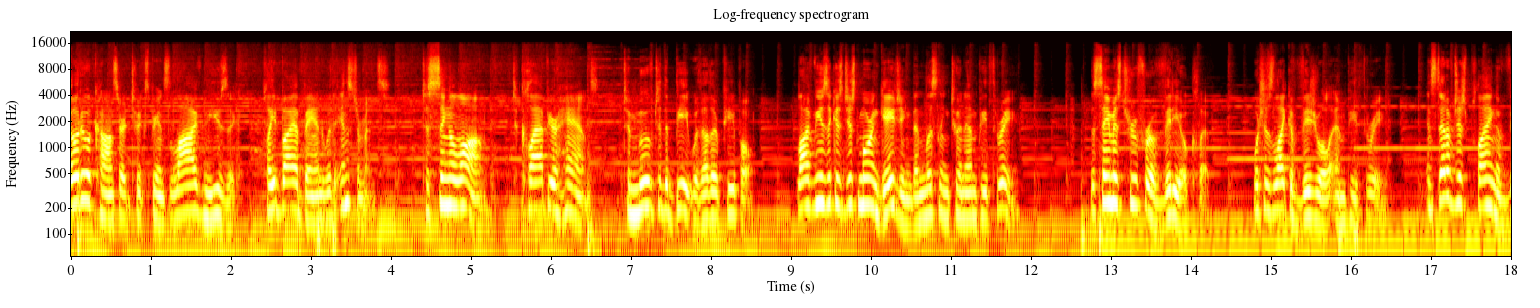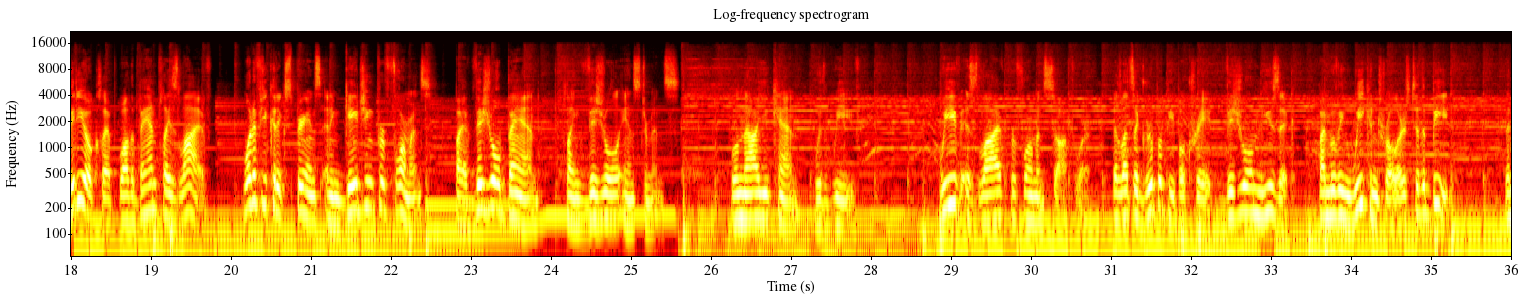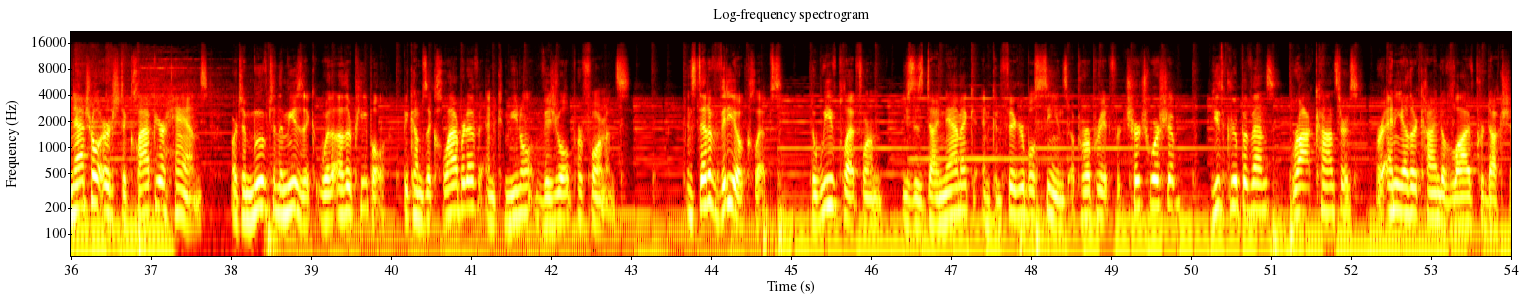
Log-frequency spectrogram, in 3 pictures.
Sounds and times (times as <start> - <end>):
Speech: 0.0 - 11.9, 12.8 - 28.0, 28.8 - 35.3, 35.9 - 43.0, 43.7 - 54.0
Music: 0.0 - 54.0.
